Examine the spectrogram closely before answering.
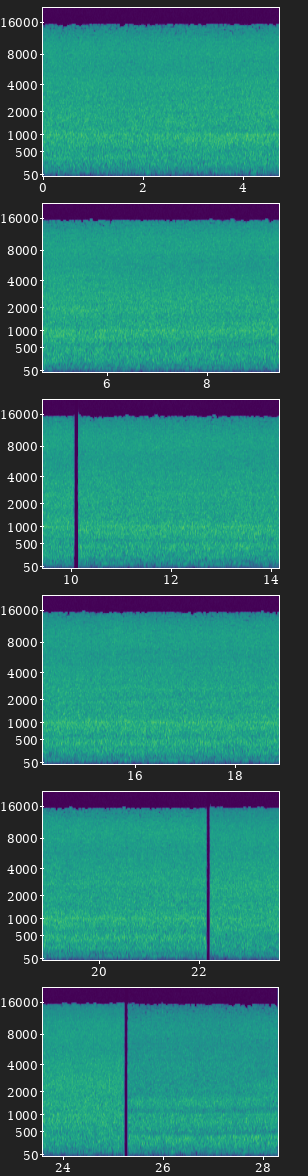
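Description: A stream rushes and splashes over rocks.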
